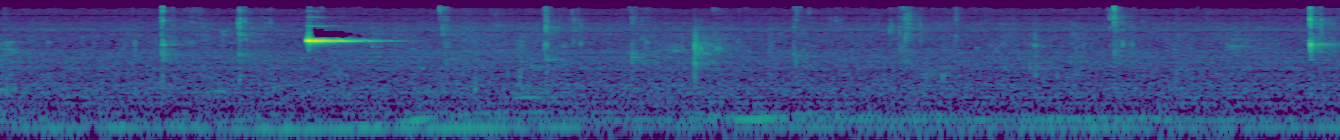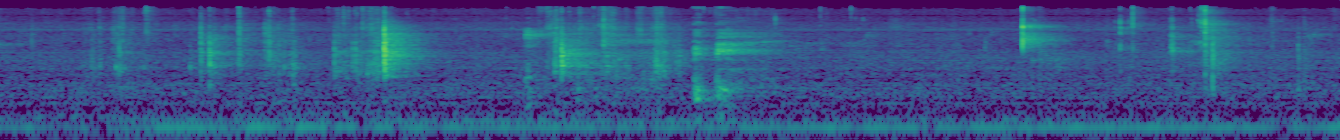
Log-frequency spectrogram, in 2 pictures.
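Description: Tableware and food being handled at a meal, in a quiet room. About three seconds in there is one sharp, briefly ringing clink against a glass bowl. Later come scattered soft clicks and crackles as the crab legs and shrimp are picked at and eaten.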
